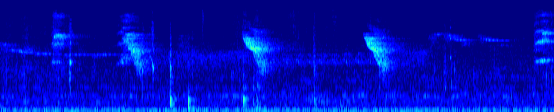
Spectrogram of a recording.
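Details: Hand-reared lovebird chicks at a pet shop in El Ejido give harsh, rasping chirps that sweep up and down, about one every second, over a low steady hum.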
